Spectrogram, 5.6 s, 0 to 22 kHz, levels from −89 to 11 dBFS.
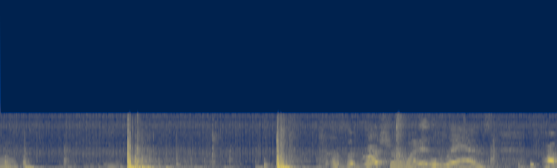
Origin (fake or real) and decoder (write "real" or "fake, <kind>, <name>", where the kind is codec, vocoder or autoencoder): real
